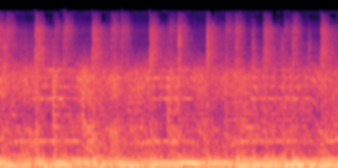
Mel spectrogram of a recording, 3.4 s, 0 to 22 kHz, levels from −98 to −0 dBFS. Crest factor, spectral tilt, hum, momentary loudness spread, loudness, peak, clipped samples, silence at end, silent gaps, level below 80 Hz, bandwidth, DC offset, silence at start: 12 dB; -5 dB/octave; none; 1 LU; -14 LUFS; -2 dBFS; under 0.1%; 0 s; none; -22 dBFS; 15.5 kHz; under 0.1%; 0 s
